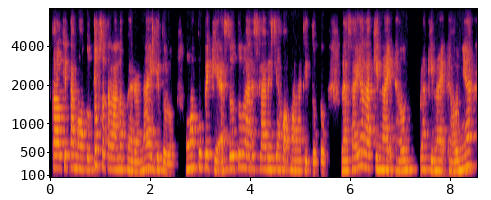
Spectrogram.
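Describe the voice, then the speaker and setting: A woman's voice: mid-range voice, moderate pace. A woman pastor preaching a sermon, telling a story with laughter and acted-out dialogue. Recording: roomy, dull lo-fi sound.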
